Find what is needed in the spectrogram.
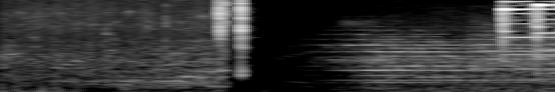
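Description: A faint outdoor hum, a sharp double click just before the halfway point and a moment of silence. Near the end a bell rings out suddenly with several clear, steady tones.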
